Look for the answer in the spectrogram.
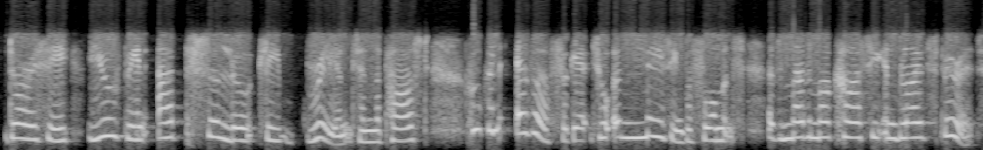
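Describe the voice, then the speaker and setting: Radio play director played by a woman: high, polite, placating, thin phone-line sound. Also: moderate pace, lightly acted. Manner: polite, reassuring. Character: tactful, placating amateur theatre director. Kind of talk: amateur radio play acting. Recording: tinny, phone-like video call audio.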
